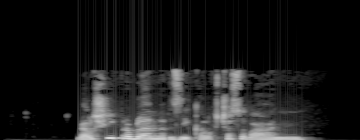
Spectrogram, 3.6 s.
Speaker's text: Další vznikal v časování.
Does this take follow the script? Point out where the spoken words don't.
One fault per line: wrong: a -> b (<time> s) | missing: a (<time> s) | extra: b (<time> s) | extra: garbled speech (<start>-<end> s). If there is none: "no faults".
extra: problém (1.1 s)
